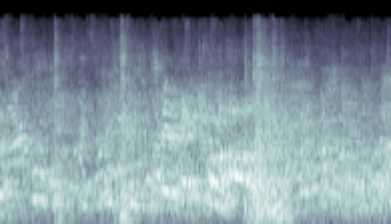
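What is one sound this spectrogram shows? A body thuds onto a wrestling mat.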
